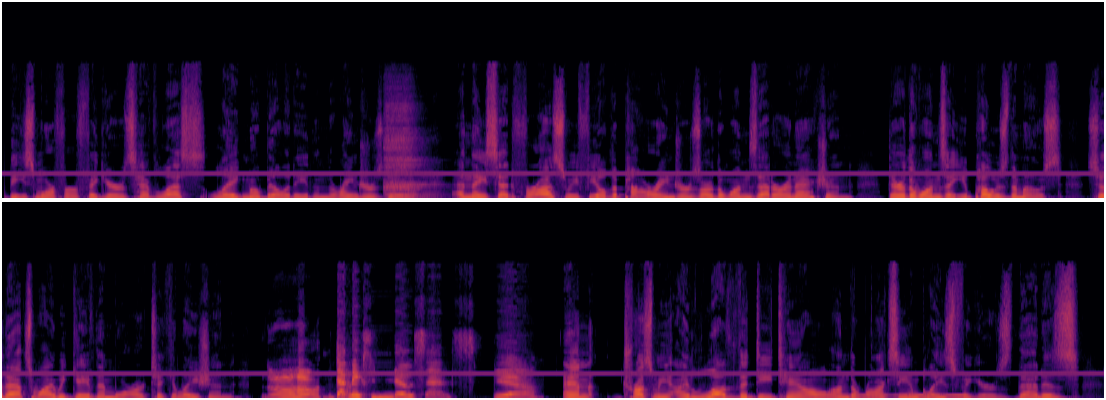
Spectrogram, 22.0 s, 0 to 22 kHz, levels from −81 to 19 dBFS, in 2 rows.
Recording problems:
high-pitched whine; noticeable; throughout; 3 kHz, 20 dB below the speech
alarm; noticeable; at 4 s and from 19 to 21 s; peak 6 dB below the speech

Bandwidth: 15 kHz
